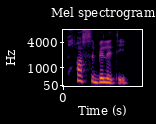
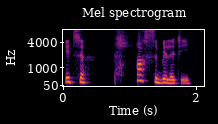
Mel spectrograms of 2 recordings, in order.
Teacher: in English after the P there is some H sound there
